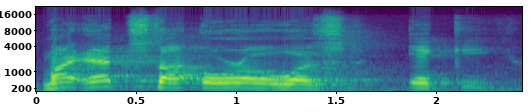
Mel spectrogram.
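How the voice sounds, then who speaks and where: A man's voice: high voice, a little slow. A man playing a flustered, insecure boyfriend in a live screenplay table read, with an incredulous, emphatic delivery. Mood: indignant. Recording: echoey room, live reading.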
